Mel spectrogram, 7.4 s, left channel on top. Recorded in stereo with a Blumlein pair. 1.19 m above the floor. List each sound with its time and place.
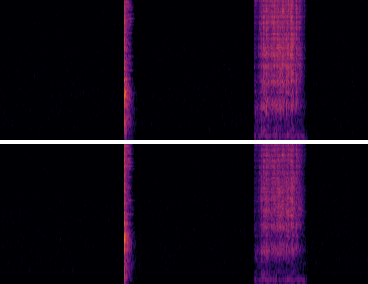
2.5 s breaking glass: 15° right, 0.8 m
5.1 s crumpling: 20° left, 0.9 m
